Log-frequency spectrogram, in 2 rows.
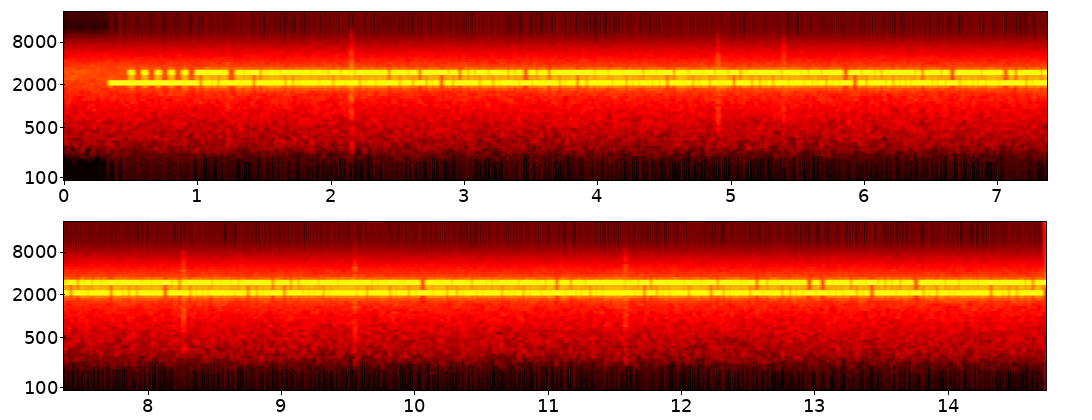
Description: RTTY (75 baud, 850 Hz shift), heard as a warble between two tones, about 2550 Hz centre, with static crashes. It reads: FOJA FPHP DKHM TMQH QVCK EHYR CIOY ZYOA HDWL VTHU LKLV LRVK QOWF NJTK LFWE KOUL JSZJ AVDZ UPAL WXBL RYWO RAFO FMCA VVIG TQCV HLFJ …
